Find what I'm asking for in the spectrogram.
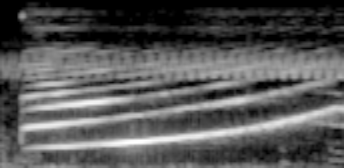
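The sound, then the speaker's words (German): A loud electronic alarm siren, set off by a crisis helper in a tracking suit to warn holidaymakers at a hotel, sounds continuously, a rising harmonic tone that sweeps slowly upward in pitch, steady, with no voices over it. “Der Krisenhelfer im Tracking-Anzug gibt Alarm, damit die Urlauber gewarnt sind.”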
